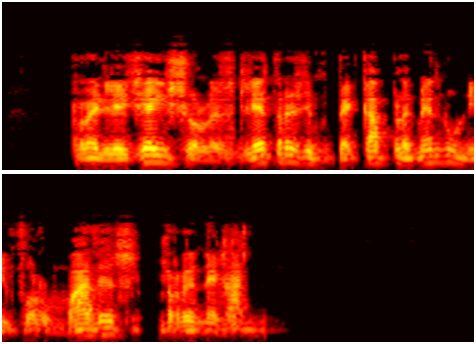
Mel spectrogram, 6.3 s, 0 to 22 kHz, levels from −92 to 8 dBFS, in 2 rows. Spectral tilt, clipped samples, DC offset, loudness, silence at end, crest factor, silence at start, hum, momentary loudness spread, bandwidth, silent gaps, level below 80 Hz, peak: -2.5 dB/octave; under 0.1%; under 0.1%; -25 LUFS; 1.5 s; 22 dB; 0.45 s; none; 14 LU; 8 kHz; none; -78 dBFS; -4 dBFS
